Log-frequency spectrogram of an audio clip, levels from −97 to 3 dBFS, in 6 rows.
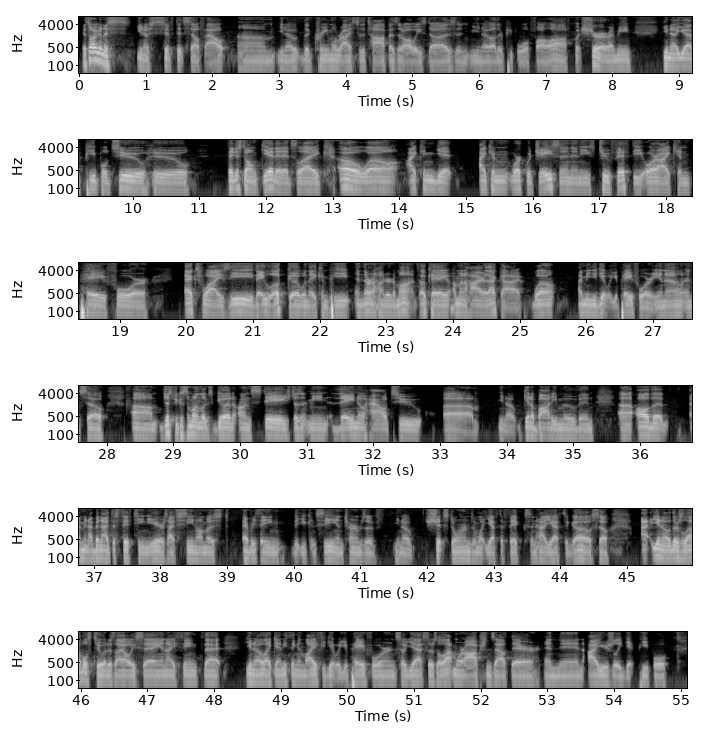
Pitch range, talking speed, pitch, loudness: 80-95 Hz, 225 wpm, 90 Hz, -27 LUFS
